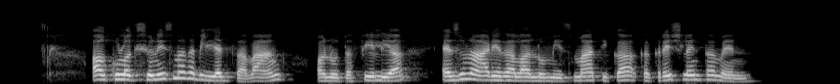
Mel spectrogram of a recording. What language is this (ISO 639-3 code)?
cat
